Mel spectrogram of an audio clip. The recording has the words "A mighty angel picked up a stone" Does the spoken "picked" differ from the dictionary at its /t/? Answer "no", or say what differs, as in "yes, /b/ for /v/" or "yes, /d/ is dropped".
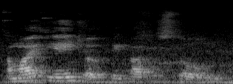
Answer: yes, /t/ is dropped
